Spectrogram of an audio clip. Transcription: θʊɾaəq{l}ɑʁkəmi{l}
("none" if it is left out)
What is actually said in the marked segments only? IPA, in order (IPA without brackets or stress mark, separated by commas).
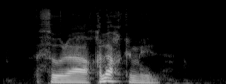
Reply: l, l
